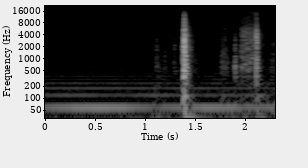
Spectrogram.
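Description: A single sharp click from a paper trimmer about a second and a half in, as cardstock is set against the trimmer and its cutting rail, followed by a few softer ticks over a low steady hum.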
